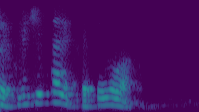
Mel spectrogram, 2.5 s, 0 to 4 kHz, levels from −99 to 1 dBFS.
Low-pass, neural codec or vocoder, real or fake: 3.6 kHz; codec, 16 kHz, 2 kbps, X-Codec, HuBERT features, trained on balanced general audio; fake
